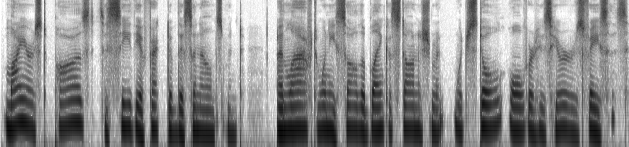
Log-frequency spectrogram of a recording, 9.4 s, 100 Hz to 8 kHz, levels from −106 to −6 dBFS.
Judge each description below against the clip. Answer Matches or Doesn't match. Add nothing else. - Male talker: Matches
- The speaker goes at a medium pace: Matches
